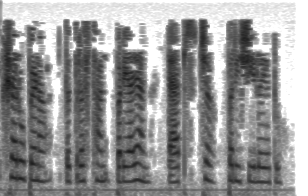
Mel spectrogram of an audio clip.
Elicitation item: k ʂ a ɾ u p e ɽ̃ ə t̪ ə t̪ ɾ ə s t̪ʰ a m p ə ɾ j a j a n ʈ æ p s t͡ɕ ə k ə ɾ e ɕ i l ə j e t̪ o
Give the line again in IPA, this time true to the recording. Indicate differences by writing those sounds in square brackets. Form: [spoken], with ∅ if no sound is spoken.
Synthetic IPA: k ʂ a ɾ u p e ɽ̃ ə t̪ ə t̪ ɾ ə s t̪ʰ a [n] p ə ɾ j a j a n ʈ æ p s t͡ɕ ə [p] ə ɾ [i] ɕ i l ə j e t̪ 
